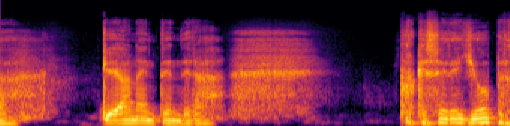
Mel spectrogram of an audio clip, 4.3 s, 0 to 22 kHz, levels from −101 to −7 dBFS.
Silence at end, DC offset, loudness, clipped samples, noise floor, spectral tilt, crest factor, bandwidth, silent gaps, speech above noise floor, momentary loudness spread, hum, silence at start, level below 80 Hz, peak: 0 s; under 0.1%; -19 LUFS; under 0.1%; -69 dBFS; -5.5 dB/octave; 18 dB; 12 kHz; none; 52 dB; 16 LU; none; 0 s; -60 dBFS; 0 dBFS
